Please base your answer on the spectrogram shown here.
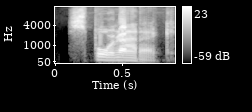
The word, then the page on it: sporadic: American English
